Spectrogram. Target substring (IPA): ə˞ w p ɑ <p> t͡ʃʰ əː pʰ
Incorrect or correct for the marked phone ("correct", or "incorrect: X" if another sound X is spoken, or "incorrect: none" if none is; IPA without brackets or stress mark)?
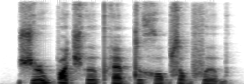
incorrect: none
